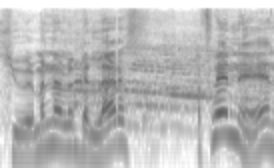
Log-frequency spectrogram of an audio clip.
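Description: A man's voice vocalising with strongly swooping pitch, without clear words.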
